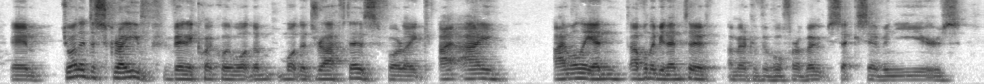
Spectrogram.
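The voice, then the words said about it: Scottish accent. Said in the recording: “we're Scots, both of us, in case you don't understand from that accent.”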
